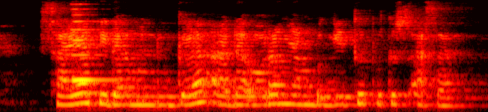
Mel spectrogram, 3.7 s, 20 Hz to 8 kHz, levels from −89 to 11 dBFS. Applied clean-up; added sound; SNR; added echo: none; Bowed string instrument; -1 dB; reverberation time 0.7 s.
